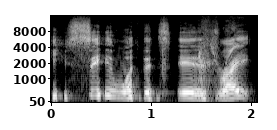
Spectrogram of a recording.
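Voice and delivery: squeaky high, slow disbelief; incredulous mock voice. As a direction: pitch way up like you can't believe this. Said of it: "They're like".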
